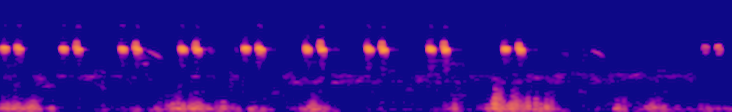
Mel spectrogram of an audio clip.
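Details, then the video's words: Common quail giving sharp, liquid, high-pitched notes in quick pairs and triplets, repeated about every half second, over low rumbling background noise; used as a hunting call. "Batair ki Awaz, Batair Sound vol Common Quail Coturnix Quail Sound"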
